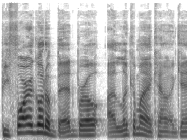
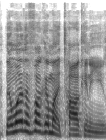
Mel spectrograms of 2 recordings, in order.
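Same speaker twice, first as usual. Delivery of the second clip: fast, higher, louder exasperation; angry outburst; 7 semitones higher, 3 dB louder, faster than usual. Retold or imitated. Yelling at the useless Amazon agent, fast and loud. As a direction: let the anger out. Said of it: "I was so mad".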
